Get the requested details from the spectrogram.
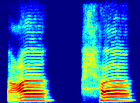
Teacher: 2 নম্বর মাখরাজ হলকের মধ্যখান থেকে আইন আইন হা হা আ হা, মানে হলকের মধ্যখানে একটা প্রেসার পড়বে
